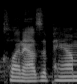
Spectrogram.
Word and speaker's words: clonazepam: I took an entire bottle of, I think it's called clonazepam. I feel like I always pronounce it wrong.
